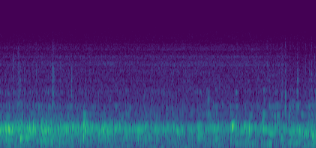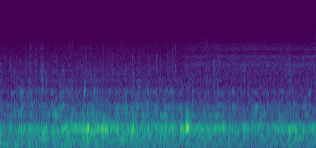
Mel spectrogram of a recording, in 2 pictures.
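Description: Underwater ambience: a steady, muffled gurgling and bubbling of water with small scattered ticks.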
